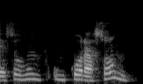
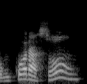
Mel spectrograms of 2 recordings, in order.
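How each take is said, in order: First: Said in the usual way. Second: Louder, incredulous echo question; imitating her own stunned reply; retold disbelief. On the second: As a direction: throw it back as a startled question. Echoes doctor's news as disbelieving question.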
